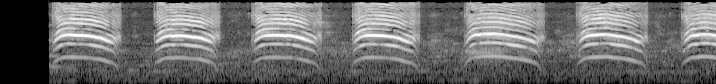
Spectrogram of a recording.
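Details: Kitten meowing loudly, seven long arched harmonic meows, each about half a second, repeated roughly once a second in a steady rhythm against a quiet background.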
